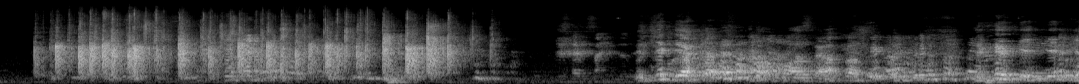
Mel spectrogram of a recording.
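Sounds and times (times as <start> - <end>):
panel audience applause: 0.3 - 5.1
laughter: 1.7 - 10.7.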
